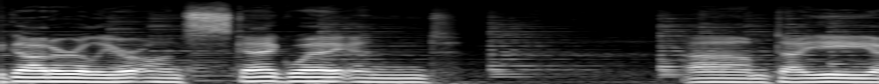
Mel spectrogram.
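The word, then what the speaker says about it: Dyea: earlier on Skagway and dyi I believe it's pronounced after looking it up which of the two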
